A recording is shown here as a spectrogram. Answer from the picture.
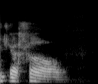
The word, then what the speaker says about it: Cajal: What you're talking about is Ramon y Cajal. That's pronounced Cajal. – Cajal. I said it a little bit wrong. I said Kuhal. Cajal. Thank you.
